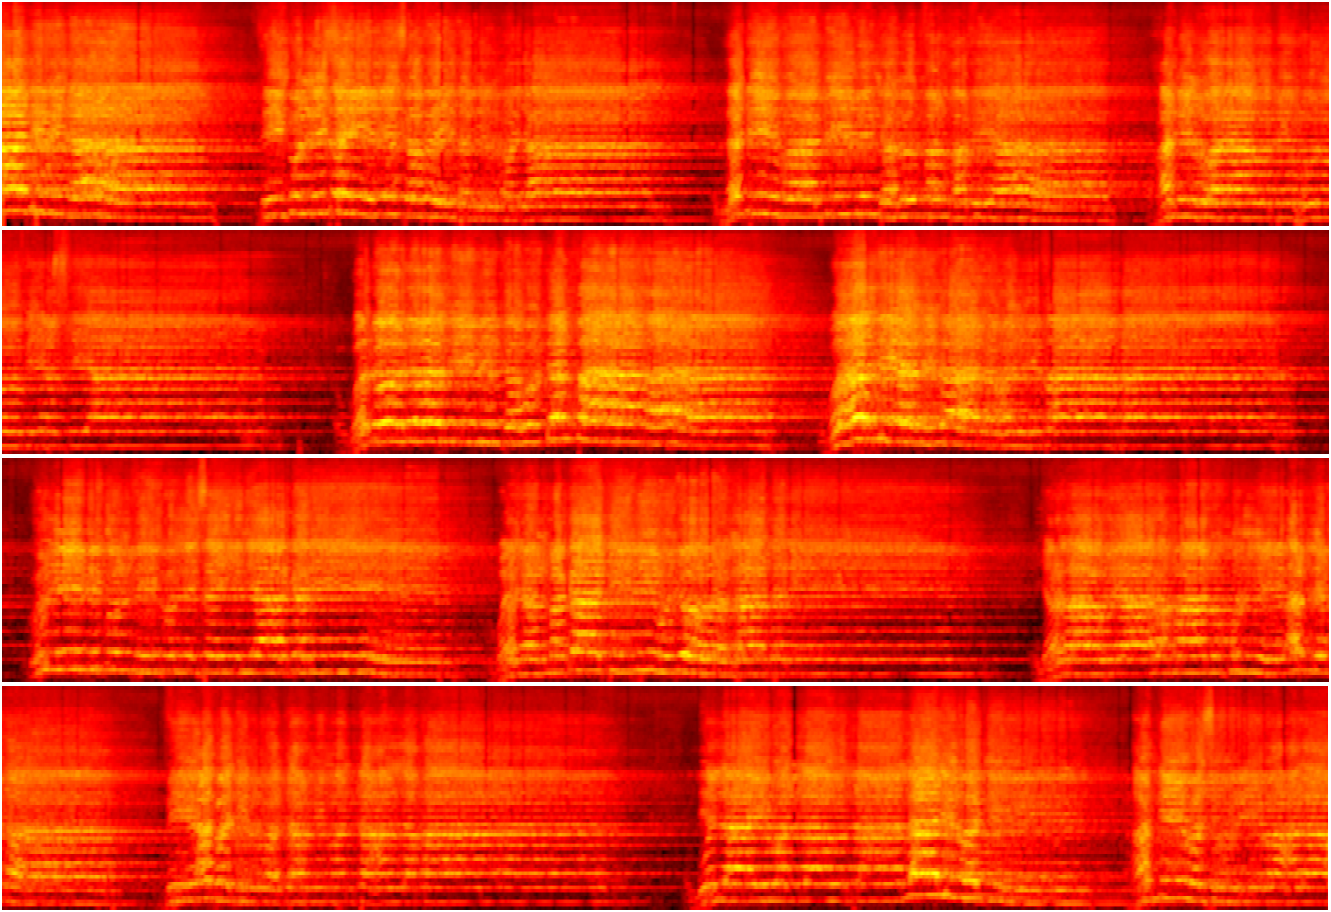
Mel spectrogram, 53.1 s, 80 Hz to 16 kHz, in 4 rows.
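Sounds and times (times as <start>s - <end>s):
men chanting through microphone: 0.0s - 53.0s.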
